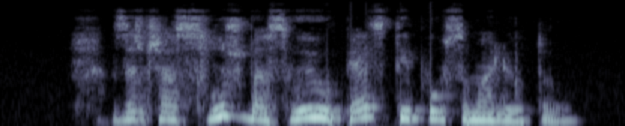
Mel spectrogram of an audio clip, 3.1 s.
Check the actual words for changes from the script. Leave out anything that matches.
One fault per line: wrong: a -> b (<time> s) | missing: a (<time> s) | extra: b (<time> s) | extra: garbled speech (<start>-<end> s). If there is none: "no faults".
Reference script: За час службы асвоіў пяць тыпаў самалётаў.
no faults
